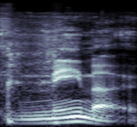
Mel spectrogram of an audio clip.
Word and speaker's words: Nemo: I've got to talk fucking cool and hip Memo, like you motherfuckers. twat. It's memo. Memo. No one says memo. Me- Finding Memo. It's the fucking... What is rhymes with happening? Nemo.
